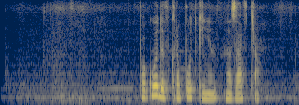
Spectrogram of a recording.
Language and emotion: Russian, neutral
